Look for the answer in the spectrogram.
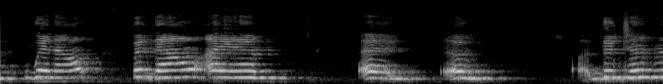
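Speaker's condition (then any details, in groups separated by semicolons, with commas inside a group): Cerebral palsy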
